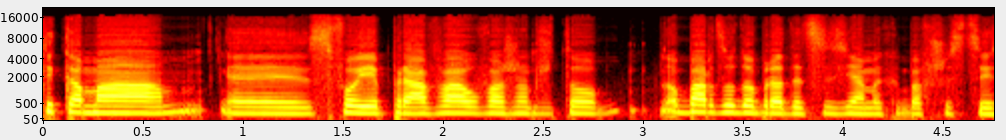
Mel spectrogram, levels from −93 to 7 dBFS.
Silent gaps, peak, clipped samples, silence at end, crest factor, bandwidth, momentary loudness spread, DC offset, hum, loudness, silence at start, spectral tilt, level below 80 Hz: none; -2 dBFS; under 0.1%; 0 s; 16 dB; 17 kHz; 12 LU; under 0.1%; none; -17 LUFS; 0 s; -5 dB/octave; -48 dBFS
